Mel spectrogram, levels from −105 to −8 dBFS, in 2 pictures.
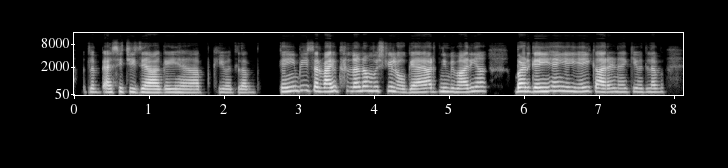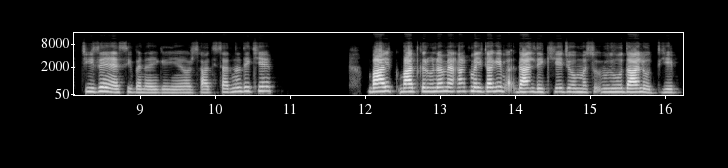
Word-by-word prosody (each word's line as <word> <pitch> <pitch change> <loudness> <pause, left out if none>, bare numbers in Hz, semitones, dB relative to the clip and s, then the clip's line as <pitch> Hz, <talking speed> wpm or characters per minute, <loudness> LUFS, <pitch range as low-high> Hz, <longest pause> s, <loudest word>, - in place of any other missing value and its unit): मतलब 200 -1 -8
ऐसी 200 +3 -4
चीज़ें 200 -1 0
आ 185 0 +5
गई 190 +1 -3
हैं, 190 -1 -2
आप 180 0 -4
कि 195 - -10
मतलब 185 0 -7 0.3
कहीं 235 +3 +1
भी 295 +2 -6
सरवाइव 245 -2 +5
करना 250 -2 +2
ना, 270 +1 +2
मुश्किल 260 0 -2
हो 195 -1 -3
गया 195 +1 +1
है 205 - +4
और 220 - +2
इतनी 235 +2 -3
बीमारियाँ 220 +5 0 0.4
बढ़ 240 0 +6
गई 235 0 +5
हैं, 265 - +2
ये 260 -1 -1
यही 240 +1 -2
कारण 210 0 +2
है 210 0 -6
कि, 215 +1 -8
मतलब 205 0 -7 0.4
चीज़ें 230 +1 -2
ऐसी 195 0 -4
बनाई 180 -1 -6
गई 180 0 -11
हैं 175 0 -9
और 180 0 -9
साथ 180 +1 -8
ही 180 0 -26
साथ 200 +1 -5
ना, 230 - -4
देखिए 255 +2 -5 1.4
बाल्क 245 +2 +7
बात 230 +1 +6
करूँ 235 -1 -3
ना 235 0 +2
मैं, 245 -1 +2
आप 240 +1 -3
मिल्का 235 -1 +2
की 255 +2 -1
ब 235 - -9
दाल 215 0 +6
देखिए, 210 +1 -6
जो 210 0 -7
मसू 200 -1 -8 0.2
वो 210 0 -4
दाल 205 0 +6
होती 185 0 -10
है 185 - -5
215 Hz, 215 wpm, -21 LUFS, 195-240 Hz, 1.4 s, बाल्क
